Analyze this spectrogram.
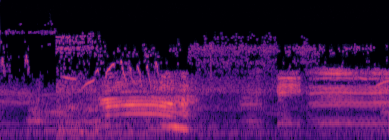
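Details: Cattle in a grazing herd moo back and forth, several overlapping low, droning calls that swell and fall, with a brighter, higher moo near the end and scattered bird chirps over a steady outdoor hum.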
